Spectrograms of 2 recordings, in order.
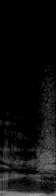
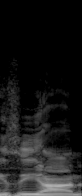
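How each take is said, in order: First: The name is said like the word Asian. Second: The name is said as Azion, not like Asian. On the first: The speaker calls it wrong. "I was definitely not pronouncing it correctly" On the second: The speaker calls it right. "Azion is what it is"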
